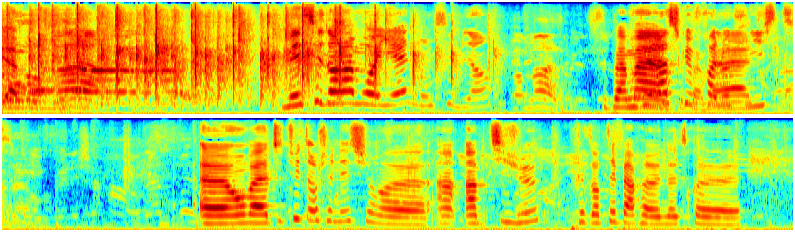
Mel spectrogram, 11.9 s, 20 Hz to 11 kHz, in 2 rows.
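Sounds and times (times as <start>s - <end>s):
small group clapping: 0.0s - 4.0s
speech: 2.1s - 6.4s, 7.4s - 11.8s.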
